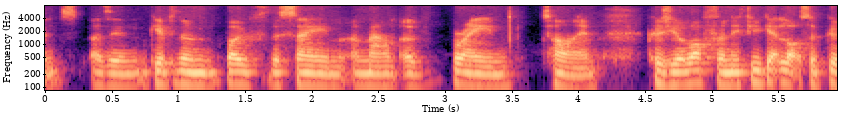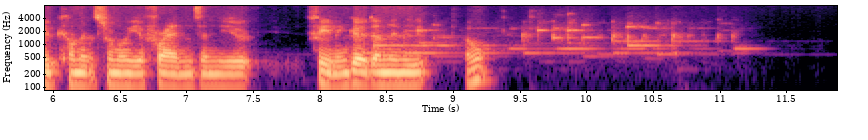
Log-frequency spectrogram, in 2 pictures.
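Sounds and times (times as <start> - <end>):
speech: 0.1 - 9.4
phone ringtone playing through a laptop: 8.5 - 11.5.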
